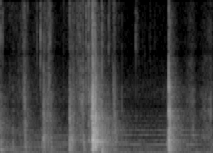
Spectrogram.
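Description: A deck of tarot cards being handled in the hands: four short, sharp card taps and clicks, the loudest about a second in, over faint background music.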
